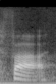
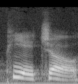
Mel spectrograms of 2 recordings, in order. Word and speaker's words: pho: Today I'm going to make a quick Vietnamese pho. It's spelled P-H-O, so it looks like pho, but it's pronounced pho as in fun.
